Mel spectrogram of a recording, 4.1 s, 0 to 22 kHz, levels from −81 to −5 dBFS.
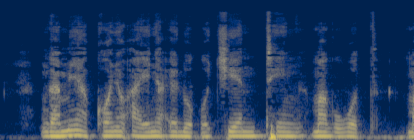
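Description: From start to finish the speech carries plainly audible codec damage, most likely HE-AAC compression at a low rate in the region of 24 kbps. The upper band is rebuilt by copying lower bands upward rather than coded directly, so sibilants sound gritty and metallic, their harmonics misaligned with the body of the sound. On a spectrogram the treble looks smeared and blocky, patterned after the lower bands, and nothing appears above 15.5 kHz.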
